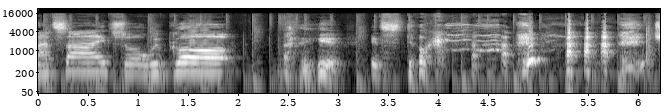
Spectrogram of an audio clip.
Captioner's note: laughs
